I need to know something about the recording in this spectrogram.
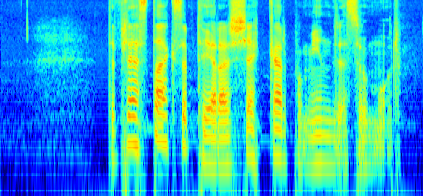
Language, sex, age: Swedish, male, 25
